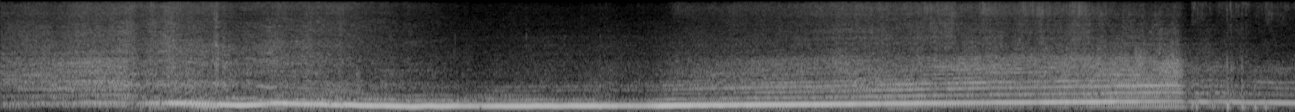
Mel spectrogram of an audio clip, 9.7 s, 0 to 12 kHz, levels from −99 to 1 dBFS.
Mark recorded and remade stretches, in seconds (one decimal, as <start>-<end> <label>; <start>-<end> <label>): 0.0-1.2 remade; 1.2-2.4 recorded; 2.4-5.4 remade; 5.4-9.0 recorded; 9.0-9.7 remade

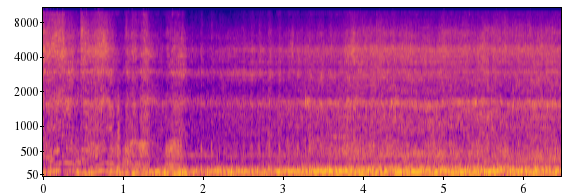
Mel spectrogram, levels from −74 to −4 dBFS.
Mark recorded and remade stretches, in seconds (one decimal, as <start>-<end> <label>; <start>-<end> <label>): 0.0-0.6 recorded; 0.6-1.7 remade; 1.7-2.4 recorded; 2.4-6.5 remade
